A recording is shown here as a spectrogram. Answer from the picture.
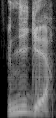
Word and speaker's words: Niger: roman locus niger Niger Niger pardon Niger parce qu'on prononce à la la latine c'était un G dur d'accord locus niger ou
